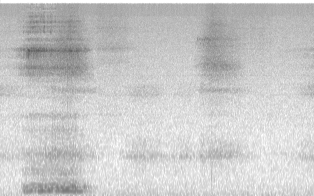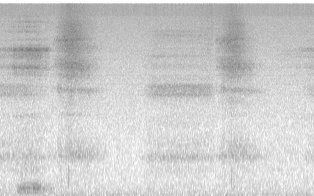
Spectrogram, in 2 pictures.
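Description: A loud low snore, a softer one later, and faint whistling breaths between them: night-time snoring.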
